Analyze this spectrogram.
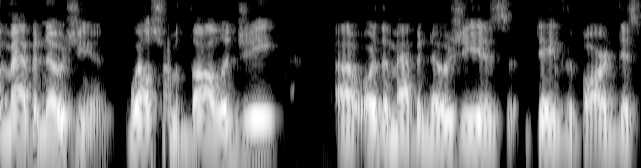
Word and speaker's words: Mabinogi: based on the mabinosian Welsh mythology or the Mabinogi is Dave The Bard this told me is the correct pronunciation but so there's like this really kind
